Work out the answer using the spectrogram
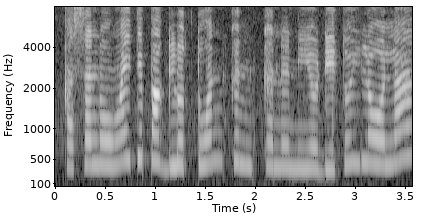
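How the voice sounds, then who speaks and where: A woman's voice: extremely high pitch, fairly even intonation, moderate pace, fairly bright tone, slight background noise. A woman playing a curious, caring young child in a radio drama, earnest and full of questions. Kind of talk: Ilocano radio drama acting.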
